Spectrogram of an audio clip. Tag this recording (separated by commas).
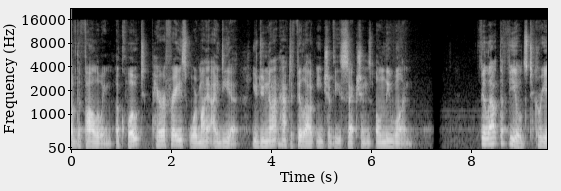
Speech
